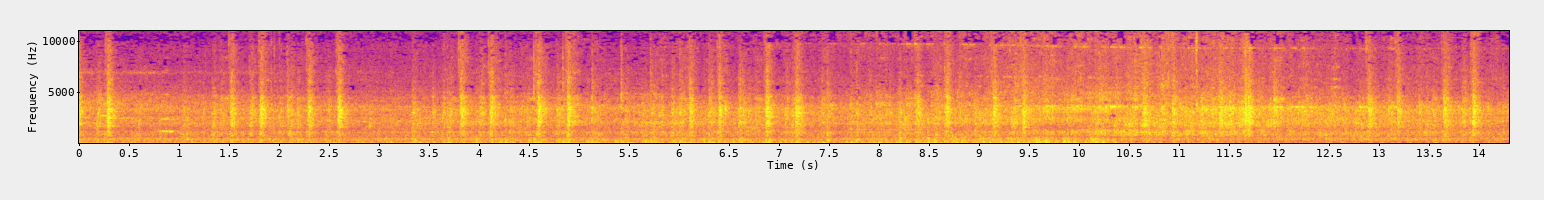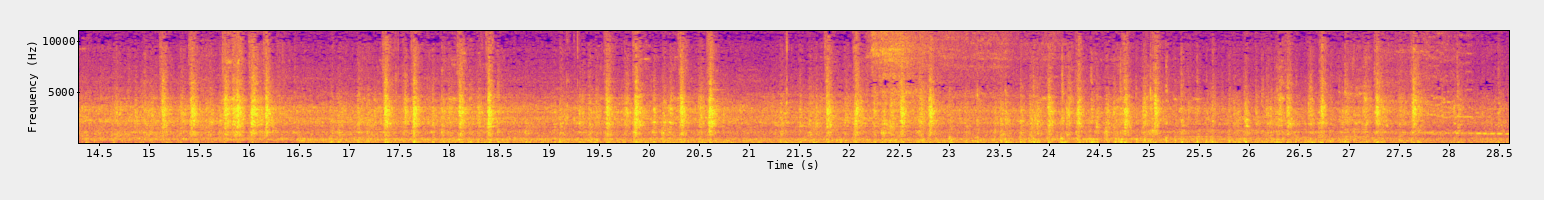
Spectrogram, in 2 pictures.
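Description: Indian Railways passenger coaches rolling past, their wheels clicking over rail joints over a steady rumble. Near the end a faint falling squeal comes in as the brakes are applied.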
